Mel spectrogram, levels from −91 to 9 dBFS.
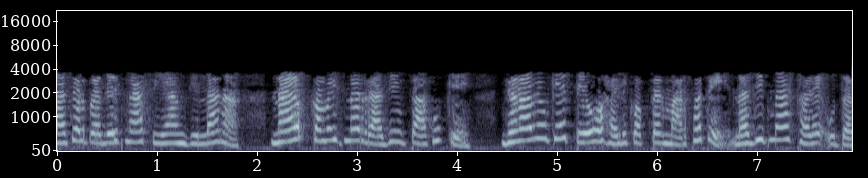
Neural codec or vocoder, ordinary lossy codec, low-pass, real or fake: vocoder, 44.1 kHz, 128 mel bands, Pupu-Vocoder; none; 3.6 kHz; fake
